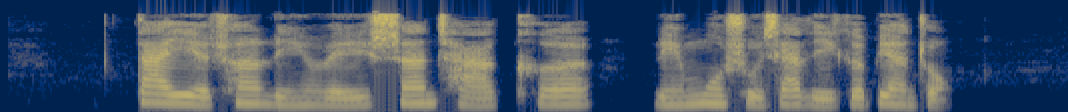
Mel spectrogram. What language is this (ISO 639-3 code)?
zho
